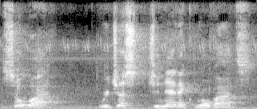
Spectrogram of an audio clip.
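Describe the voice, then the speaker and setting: A man's voice: on the high side, a little slow, darkish tone, natural voice. A man playing a stubborn but affectionate older father in a live comedy table read, speaking in a matter-of-fact way. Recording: roomy, distant live recording, faint noise.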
